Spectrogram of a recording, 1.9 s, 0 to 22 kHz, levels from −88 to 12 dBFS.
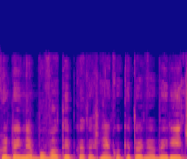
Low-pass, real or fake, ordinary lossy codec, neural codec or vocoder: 14.4 kHz; real; AAC, 64 kbps; none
